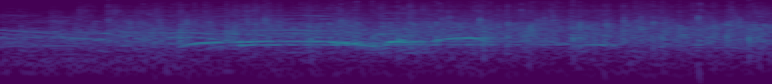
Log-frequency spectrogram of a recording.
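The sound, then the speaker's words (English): A crowd applauds steadily with dense clapping, a few voices whooping and shouting over it, sustained at a fairly even level throughout. “I'm going to give you an opportunity to get happy again because I like clapping and shouting.”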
